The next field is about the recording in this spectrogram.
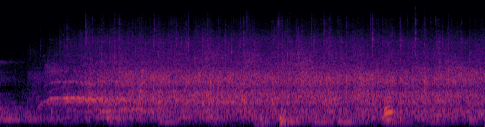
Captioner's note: audience applauding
